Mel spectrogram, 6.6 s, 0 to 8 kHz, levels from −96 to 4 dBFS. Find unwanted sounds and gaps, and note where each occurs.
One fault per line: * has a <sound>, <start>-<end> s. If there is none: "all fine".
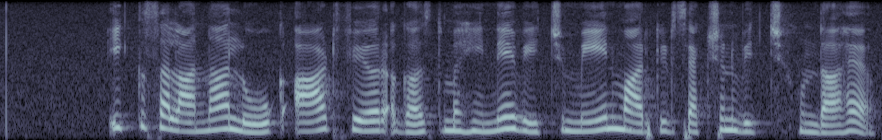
all fine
